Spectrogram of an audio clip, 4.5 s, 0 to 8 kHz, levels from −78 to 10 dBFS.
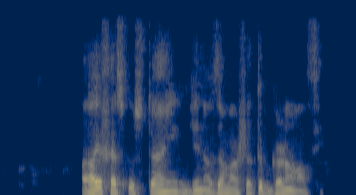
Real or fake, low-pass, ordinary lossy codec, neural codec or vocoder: fake; 7.2 kHz; MP3, 64 kbps; codec, 16 kHz, 0.8 kbps, ZipCodec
